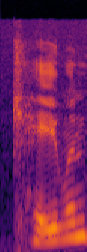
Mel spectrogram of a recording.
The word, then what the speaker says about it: Calen: Calen Blake. Did I say it right? Calen. You did, yeah.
